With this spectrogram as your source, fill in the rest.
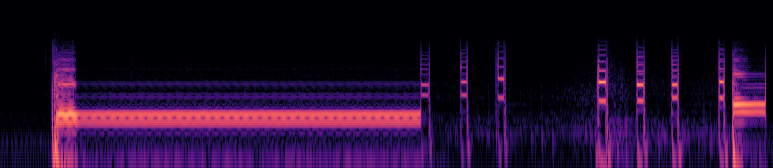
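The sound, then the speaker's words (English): A telephone dial tone from the central office equipment hums steadily for a few seconds, then cuts off as a quick series of short touch-tone dialing beeps follows in two clusters, dialing the number of the phone being called from, clear, with no talking. “sitting on the lockout relay, all I have to do is flash, and I'll go back to the CO equipment, which will give me a dial tone. When I dialed the number of the phone I was calling from, I didn't get anything fancy like a ringback, just a normal busy.”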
